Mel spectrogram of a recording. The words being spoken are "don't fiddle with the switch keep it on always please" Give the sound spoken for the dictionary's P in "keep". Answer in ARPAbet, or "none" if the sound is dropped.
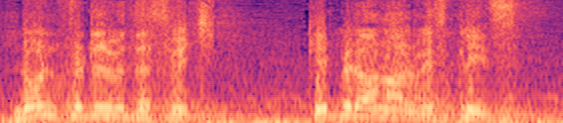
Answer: P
